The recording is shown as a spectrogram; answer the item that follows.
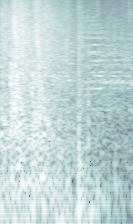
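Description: Booming explosions from the video game Final Fantasy XIV at a Moonfire Faire event, a dense, loud rumbling barrage of blasts with a sharp hit near the middle, continuous throughout.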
